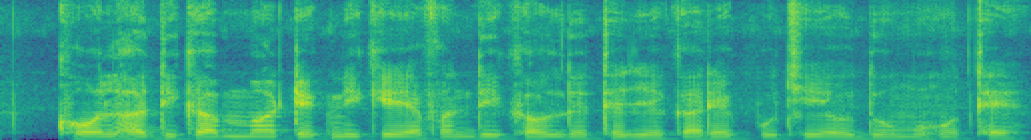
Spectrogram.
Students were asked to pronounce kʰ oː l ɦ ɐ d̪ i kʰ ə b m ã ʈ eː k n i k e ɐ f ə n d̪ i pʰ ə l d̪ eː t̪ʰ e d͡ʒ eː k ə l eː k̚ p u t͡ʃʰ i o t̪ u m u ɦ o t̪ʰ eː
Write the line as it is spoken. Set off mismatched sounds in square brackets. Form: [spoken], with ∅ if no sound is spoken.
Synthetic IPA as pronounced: kʰ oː l ɦ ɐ d̪ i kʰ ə b m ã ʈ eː k n i k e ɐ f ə n d̪ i [kʰ] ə l d̪ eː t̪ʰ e d͡ʒ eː k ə [ɾ] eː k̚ p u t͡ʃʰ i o [d̪] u m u ɦ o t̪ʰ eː

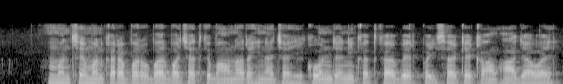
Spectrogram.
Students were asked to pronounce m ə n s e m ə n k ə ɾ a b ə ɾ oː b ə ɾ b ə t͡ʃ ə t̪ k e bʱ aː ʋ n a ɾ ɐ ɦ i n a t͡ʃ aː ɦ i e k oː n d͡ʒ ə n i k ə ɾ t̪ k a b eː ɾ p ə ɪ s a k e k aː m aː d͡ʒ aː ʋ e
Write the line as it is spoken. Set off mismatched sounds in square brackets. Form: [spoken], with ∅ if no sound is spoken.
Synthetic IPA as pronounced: m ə n s e m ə n k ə ɾ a b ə ɾ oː b ə ɾ b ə t͡ʃ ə t̪ k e bʱ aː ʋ n a ɾ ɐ ɦ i n a t͡ʃ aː ɦ i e k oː n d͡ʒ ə n i k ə [∅] t̪ k a b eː ɾ p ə ɪ s a k e k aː m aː d͡ʒ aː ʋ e

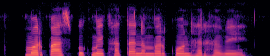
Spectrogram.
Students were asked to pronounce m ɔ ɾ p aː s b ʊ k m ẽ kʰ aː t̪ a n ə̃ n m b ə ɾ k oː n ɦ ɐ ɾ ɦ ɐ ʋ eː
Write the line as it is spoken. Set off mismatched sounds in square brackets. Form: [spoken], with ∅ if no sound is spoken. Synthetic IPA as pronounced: m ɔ ɾ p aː s b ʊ k m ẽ kʰ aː t̪ a n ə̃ [∅] m b ə ɾ k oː n ɦ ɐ ɾ ɦ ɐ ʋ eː

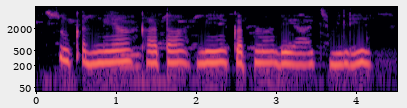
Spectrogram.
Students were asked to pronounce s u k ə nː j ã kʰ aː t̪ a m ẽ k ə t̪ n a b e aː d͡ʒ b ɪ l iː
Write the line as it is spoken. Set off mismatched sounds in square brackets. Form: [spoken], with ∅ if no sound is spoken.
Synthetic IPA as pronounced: s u k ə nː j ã kʰ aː t̪ a m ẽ k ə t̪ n a b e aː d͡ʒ [m] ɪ l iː

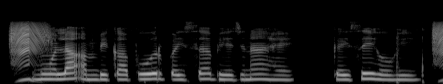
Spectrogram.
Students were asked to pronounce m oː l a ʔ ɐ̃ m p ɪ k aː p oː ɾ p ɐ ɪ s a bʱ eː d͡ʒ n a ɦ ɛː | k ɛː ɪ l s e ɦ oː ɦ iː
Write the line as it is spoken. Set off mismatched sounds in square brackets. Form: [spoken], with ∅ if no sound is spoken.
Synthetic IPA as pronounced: m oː l a ʔ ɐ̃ m [b] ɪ k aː p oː ɾ p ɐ ɪ s a bʱ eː d͡ʒ n a ɦ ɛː | k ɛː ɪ [∅] s e ɦ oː ɦ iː

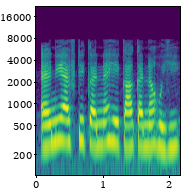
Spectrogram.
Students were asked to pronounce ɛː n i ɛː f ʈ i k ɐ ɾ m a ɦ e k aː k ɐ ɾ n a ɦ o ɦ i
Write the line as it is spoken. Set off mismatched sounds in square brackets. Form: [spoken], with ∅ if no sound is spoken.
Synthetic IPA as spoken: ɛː n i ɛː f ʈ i k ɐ ɾ [n] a ɦ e k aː k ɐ ɾ n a ɦ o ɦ i

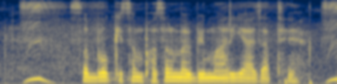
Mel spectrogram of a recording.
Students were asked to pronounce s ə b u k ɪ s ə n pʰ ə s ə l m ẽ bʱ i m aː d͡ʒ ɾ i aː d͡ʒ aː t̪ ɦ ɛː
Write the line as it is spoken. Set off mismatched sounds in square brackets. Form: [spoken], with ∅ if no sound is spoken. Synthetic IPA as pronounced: s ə b [o] k ɪ s ə [m] pʰ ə s ə l m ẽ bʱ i m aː [∅] ɾ i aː d͡ʒ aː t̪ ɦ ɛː

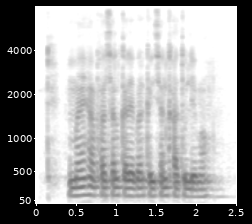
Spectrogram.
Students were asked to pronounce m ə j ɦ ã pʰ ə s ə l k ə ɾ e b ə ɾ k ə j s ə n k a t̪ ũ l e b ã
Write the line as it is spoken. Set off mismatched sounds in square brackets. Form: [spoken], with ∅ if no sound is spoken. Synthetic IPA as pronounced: m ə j ɦ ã pʰ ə s ə l k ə ɾ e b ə ɾ k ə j s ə n [kʰ] a t̪ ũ l e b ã

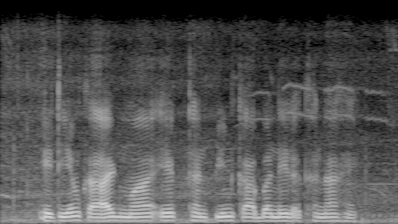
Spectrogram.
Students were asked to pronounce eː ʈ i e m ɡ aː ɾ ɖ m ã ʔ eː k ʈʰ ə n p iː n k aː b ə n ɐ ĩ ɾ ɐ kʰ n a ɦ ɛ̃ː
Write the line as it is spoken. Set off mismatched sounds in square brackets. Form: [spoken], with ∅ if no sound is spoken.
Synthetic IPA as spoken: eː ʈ i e m [k] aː ɾ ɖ m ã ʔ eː k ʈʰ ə n p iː n k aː b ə n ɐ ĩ ɾ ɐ kʰ n a ɦ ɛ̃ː

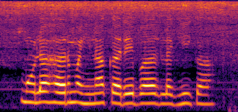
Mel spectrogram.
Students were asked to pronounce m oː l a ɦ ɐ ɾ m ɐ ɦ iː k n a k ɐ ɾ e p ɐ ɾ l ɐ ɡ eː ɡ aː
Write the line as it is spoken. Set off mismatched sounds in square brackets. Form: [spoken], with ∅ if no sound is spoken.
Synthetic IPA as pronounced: m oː l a ɦ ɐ ɾ m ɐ ɦ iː [∅] n a k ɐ ɾ e [b] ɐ ɾ l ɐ ɡ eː ɡ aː

